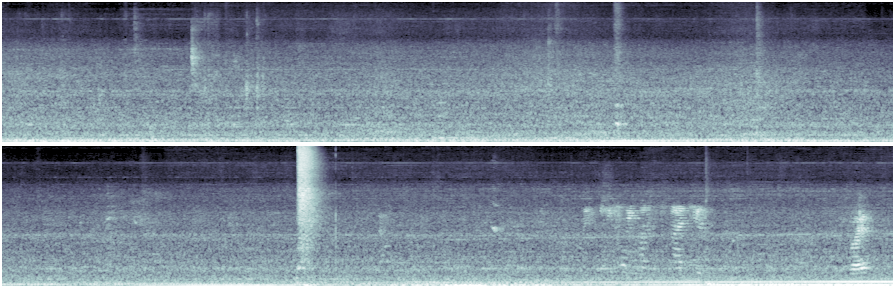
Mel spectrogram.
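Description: A vehicle engine hums and rumbles steadily as it idles and rolls slowly.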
